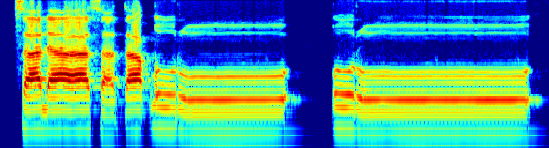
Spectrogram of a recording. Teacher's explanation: نیچے والی دو زیر ختم کر دیں گے، فا ہم نے ساکن کرنا ہے، اور جب حمزہ ساکن ہو جائے گی تو جب بھی حمزہ ساکن ہوتی ہے تو اس کو جھٹکے کے ساتھ ہم پڑھتے ہیں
